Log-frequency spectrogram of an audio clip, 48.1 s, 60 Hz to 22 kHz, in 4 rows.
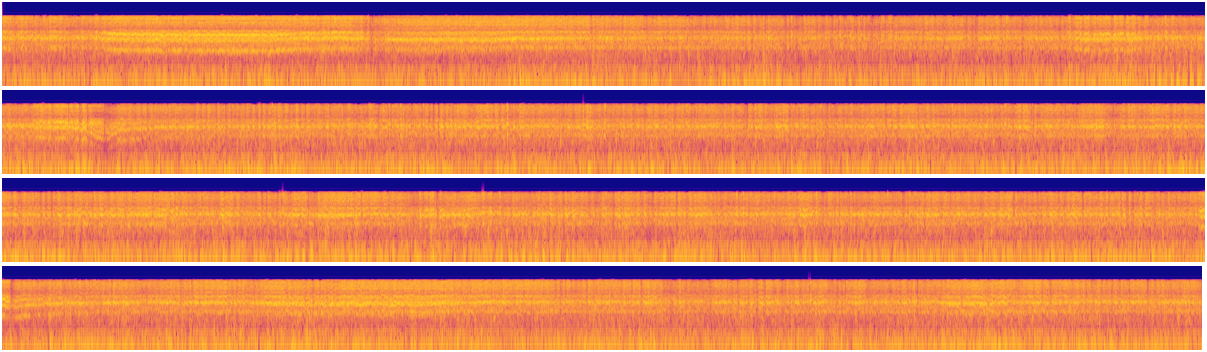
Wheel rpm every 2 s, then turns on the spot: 230, 220, 220, 230, 230, 230, 190, 220, 230, 230, 230, 230, 230, 230, 220, 230, 240, 230, 210, 220, 230, 230, 230, 230.
none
